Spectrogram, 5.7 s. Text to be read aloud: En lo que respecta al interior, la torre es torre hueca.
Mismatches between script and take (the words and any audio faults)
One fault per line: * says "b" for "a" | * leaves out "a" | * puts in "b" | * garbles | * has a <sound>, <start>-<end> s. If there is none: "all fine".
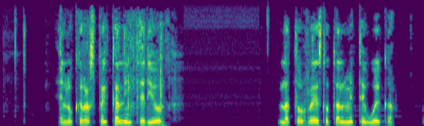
* says "totalmente" for "torre"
